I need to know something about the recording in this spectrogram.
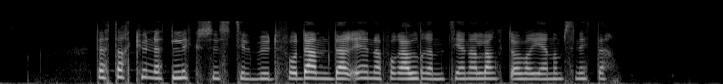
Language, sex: Norwegian, female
